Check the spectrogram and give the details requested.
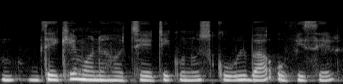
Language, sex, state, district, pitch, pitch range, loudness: Bengali, female, Tripura, West Tripura, 200 Hz, 195-205 Hz, -16 LUFS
